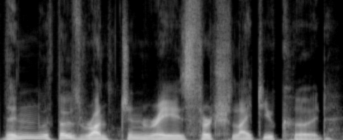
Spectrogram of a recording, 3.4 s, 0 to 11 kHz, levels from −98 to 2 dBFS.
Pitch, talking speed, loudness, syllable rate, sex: 105 Hz, 140 wpm, -20 LUFS, 3.4 syllables/s, male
